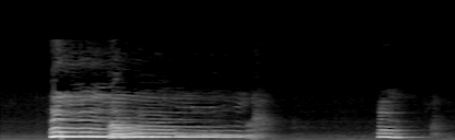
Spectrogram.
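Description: A Siberian Husky gives a long, steady howl, then a brief second yelp.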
